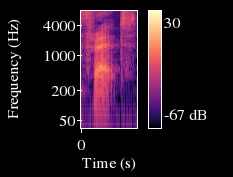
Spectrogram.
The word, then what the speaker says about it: threat: Watch out for meat and great and threat, they rhyme with sweet and straight and debt.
